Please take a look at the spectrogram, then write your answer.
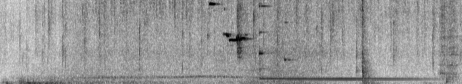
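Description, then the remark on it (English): A windy rainstorm roars steadily, heavy rain hissing over a deep rumble while a thin whistling tone drifts through it, and two sharp knocks sound near the end. No one speaks. “Shoo-wee, is it ever windy out there? And wet.”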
